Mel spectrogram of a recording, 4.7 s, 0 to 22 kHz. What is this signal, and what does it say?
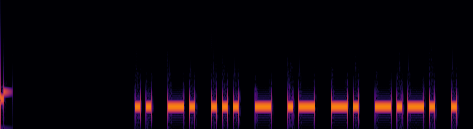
Morse code, heard as a keyed tone, about 21 wpm, 700 Hz. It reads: INSTANCE
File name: practice / 22wpm / Eight Letter Words - 22wpm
